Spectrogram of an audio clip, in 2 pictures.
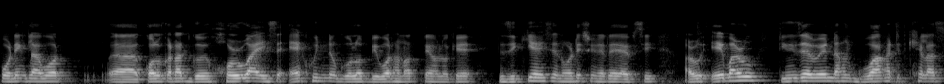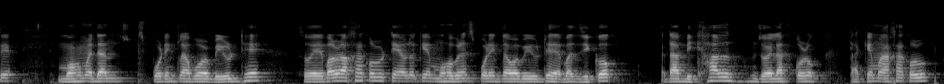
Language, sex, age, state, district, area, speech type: Assamese, male, 18-30, Assam, Charaideo, urban, spontaneous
